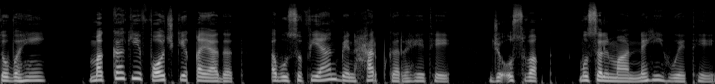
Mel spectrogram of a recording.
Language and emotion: Urdu, neutral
